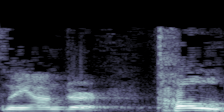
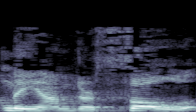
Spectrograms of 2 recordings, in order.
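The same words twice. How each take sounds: First: The 'th' is said as a hard T sound. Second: The 'th' is said as a soft TH sound. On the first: The speaker calls it right. "the word Neanderthal is a silent H. it's Neanderthal" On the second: The speaker calls it wrong. "It's not Neanderthal"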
